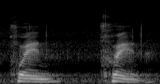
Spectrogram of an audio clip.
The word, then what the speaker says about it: Khoekhoen: It would generally in newspapers be spelled Khoekhoen. That's the proper spelling and the pronunciation, and I'll stay with Khoi just for sake of intelligibility, is Khoekhoen. Means eminent people. Chauvinistically, it used to mean men of men.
